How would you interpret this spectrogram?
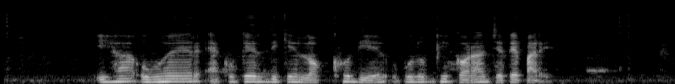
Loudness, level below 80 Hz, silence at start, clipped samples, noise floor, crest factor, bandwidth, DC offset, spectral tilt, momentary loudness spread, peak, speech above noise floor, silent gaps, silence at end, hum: -25 LUFS; -54 dBFS; 0.95 s; under 0.1%; -57 dBFS; 18 dB; 9.6 kHz; under 0.1%; -9.5 dB/octave; 9 LU; -8 dBFS; 33 dB; none; 0.7 s; none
